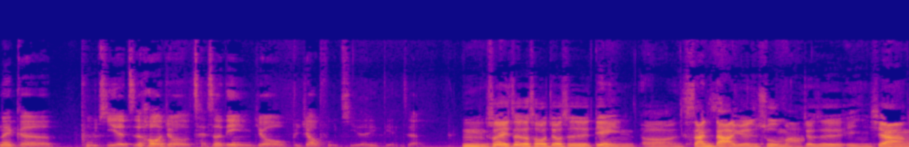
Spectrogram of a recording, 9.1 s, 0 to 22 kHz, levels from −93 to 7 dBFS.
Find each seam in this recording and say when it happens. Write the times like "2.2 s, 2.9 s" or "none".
8.0 s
